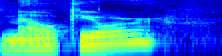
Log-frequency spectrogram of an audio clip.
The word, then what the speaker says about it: Melchior: I'm going to butcher this. Melchior, Caspar, and Balthazar. – Actually, you nailed it.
